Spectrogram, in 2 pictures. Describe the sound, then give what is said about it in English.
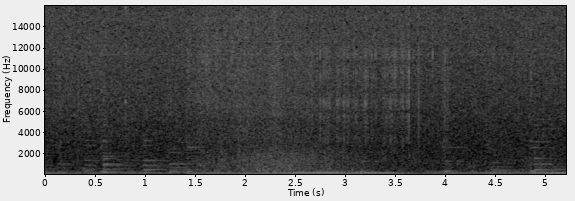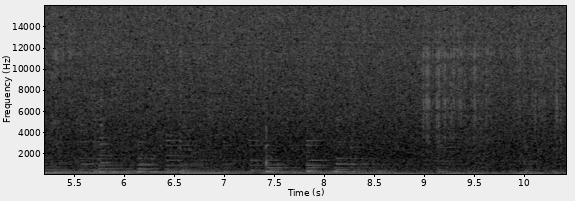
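Gentle turquoise waves on a tropical beach wash softly onto the sand in a steady, swelling hush, blended with sustained, calm musical tones that shift slowly; no one speaks. “The tranquil turquoise water laps lazily on the sand.”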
